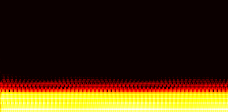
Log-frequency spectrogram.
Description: CORTEX BASS.wav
